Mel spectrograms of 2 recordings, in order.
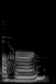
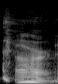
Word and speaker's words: Ahern: I am Ahern. Ahern, okay.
